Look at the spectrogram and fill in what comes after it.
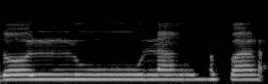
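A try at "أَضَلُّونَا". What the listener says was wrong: A-nya mau dibaca. Adolu, jangan dolu. Adolu, ada itu. Ada alif. Ada alif. A-nya ketinggalan, nggak dibaca.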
